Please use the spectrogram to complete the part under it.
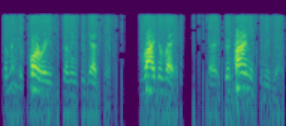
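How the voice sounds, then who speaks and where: An actor playing a furtive, evasive, insistent anonymous caller in a 1950s radio serial. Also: male voice, high voice, quick pace, pushed and bright. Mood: furtive, urgent. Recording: lo-fi, hissy old radio recording.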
